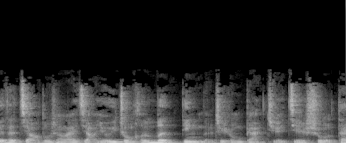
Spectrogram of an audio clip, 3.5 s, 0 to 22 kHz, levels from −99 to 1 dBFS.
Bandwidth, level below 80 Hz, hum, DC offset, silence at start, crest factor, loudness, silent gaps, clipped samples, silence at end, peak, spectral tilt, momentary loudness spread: 10.5 kHz; -60 dBFS; none; under 0.1%; 0 s; 18 dB; -28 LUFS; none; under 0.1%; 0 s; -10 dBFS; -4 dB/octave; 7 LU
